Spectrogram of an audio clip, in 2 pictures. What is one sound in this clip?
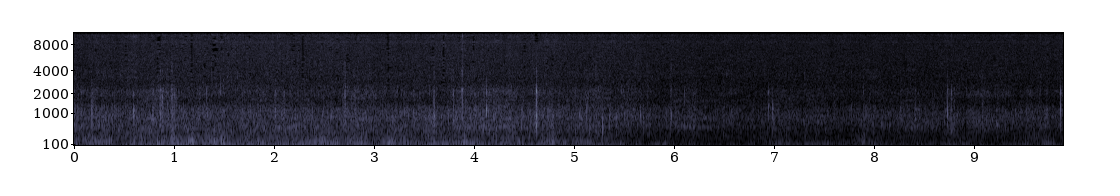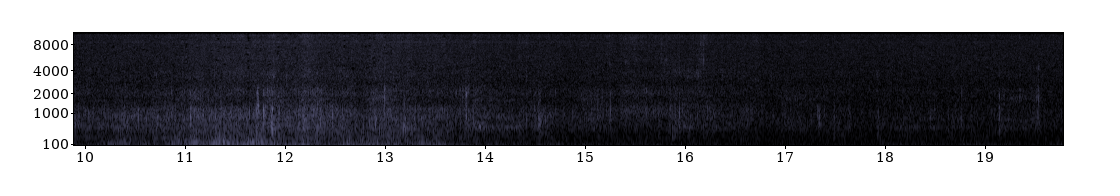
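Bicycle tyres crunch over a dirt trail.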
